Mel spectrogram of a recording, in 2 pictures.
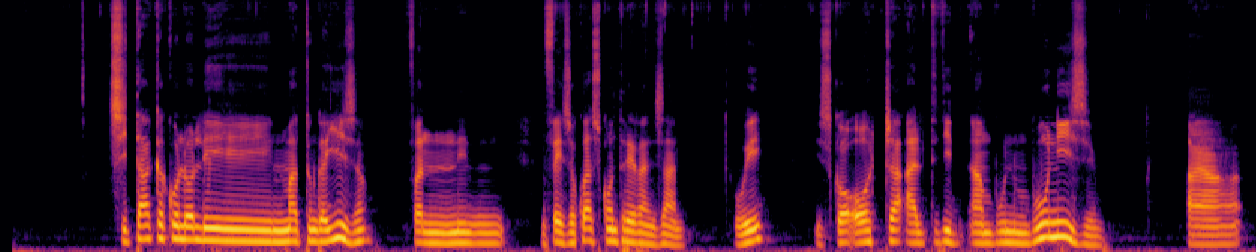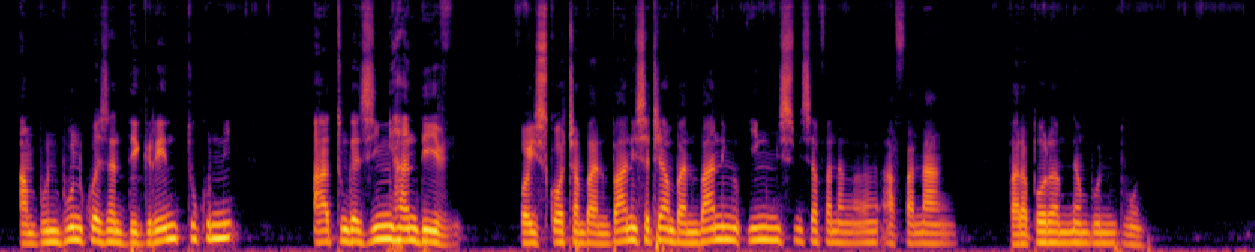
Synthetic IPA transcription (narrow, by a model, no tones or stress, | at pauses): t͡sit̪akakololenimat̪uŋɡaizã | fani | nifezakuazi̥kõnt̪ɾeɾanizani̥ | we | izi̥koʔoɦaʈ͡ʂəʔalt̪iiambunimbunizi | ambunimbunikuazanid̪eɡɾenit̪ukuni | at̪uŋɡaziɲiɦand̪evi̥ | faizi̥koɦaʈ͡ʂambanimbanizsaʈ͡ʂiambanimbaniɲiiɲimisimisafanaŋaa̰fanaŋ | b̥aɾapoɾaminambunimbuni̥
